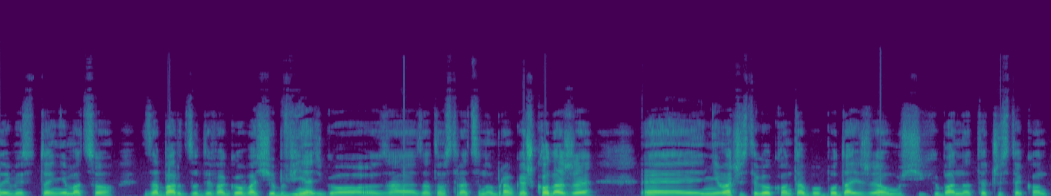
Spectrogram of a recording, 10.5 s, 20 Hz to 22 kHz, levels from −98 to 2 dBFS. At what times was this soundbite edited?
none

